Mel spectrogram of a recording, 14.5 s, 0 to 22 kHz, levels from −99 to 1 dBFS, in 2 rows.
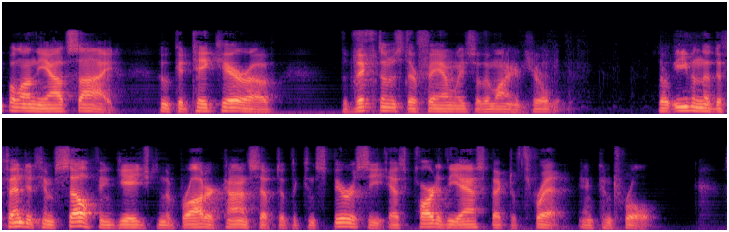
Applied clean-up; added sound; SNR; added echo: neural mask model DeepFilterNet 3.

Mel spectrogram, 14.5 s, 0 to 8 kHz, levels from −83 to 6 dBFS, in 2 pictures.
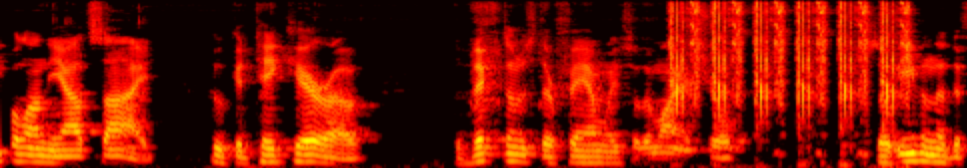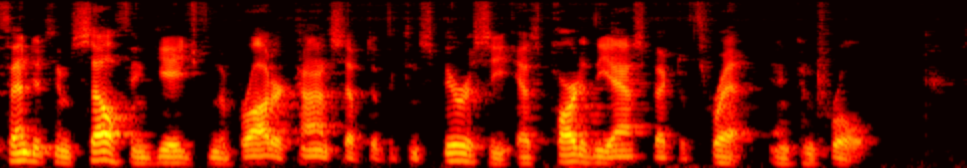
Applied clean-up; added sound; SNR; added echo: classical method Wiener filter.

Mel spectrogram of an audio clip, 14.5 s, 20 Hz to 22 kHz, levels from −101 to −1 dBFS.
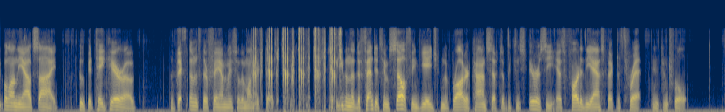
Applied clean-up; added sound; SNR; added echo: neural diffusion model UNIVERSE++.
